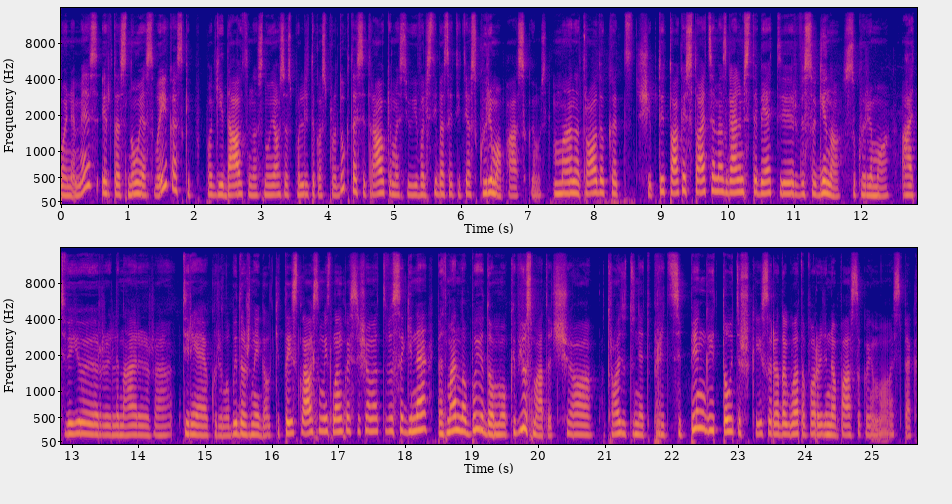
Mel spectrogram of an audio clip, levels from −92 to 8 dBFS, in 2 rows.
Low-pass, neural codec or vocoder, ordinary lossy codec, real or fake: 14.4 kHz; vocoder, 44.1 kHz, 128 mel bands every 256 samples, BigVGAN v2; AAC, 96 kbps; fake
